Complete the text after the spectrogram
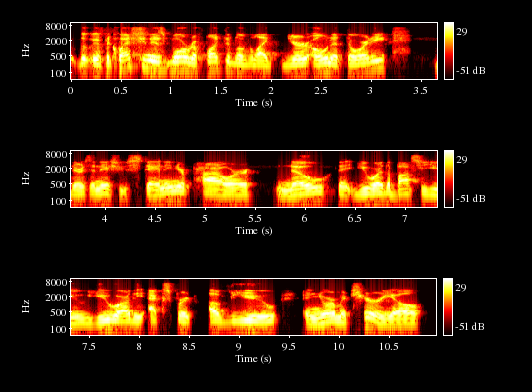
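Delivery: ordinary talk, nothing marked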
